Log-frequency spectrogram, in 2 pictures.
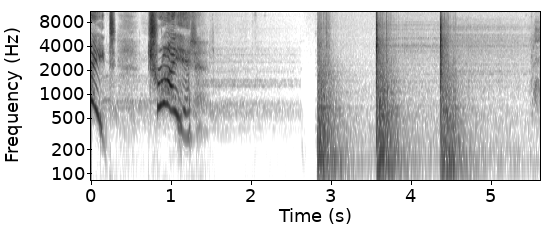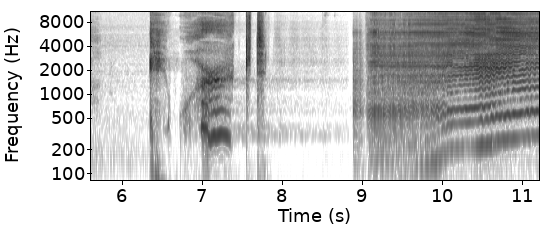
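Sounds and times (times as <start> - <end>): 
speech: 0.2 - 1.5
heavy knocks on a solid surface: 2.8 - 4.8
faint creak-like sound: 8.9 - 11.2.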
